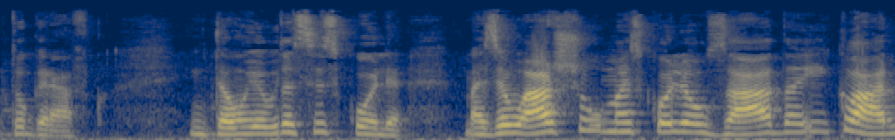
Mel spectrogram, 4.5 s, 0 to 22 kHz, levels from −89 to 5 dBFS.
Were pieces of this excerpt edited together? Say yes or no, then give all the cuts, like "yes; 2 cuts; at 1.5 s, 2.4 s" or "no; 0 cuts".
yes; 1 cut; at 1.4 s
